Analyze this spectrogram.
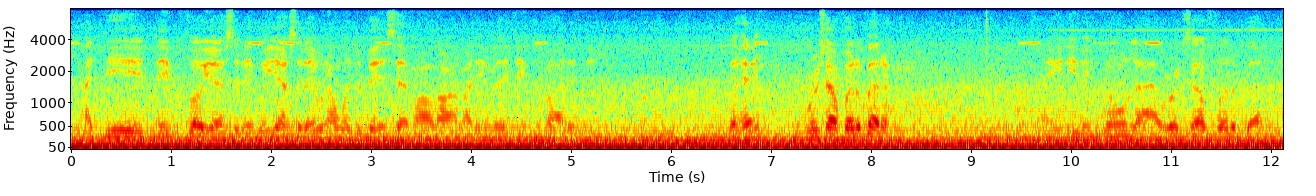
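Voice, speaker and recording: Speech at a moderate speed competes with loud background noise. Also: man. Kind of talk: casual vlog chat. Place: station. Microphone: phone near.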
